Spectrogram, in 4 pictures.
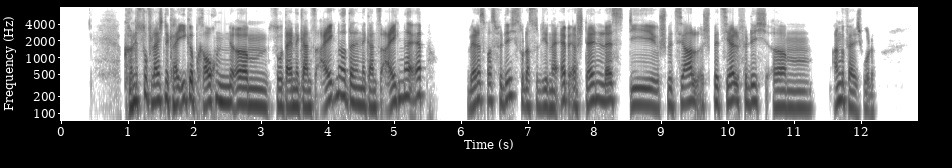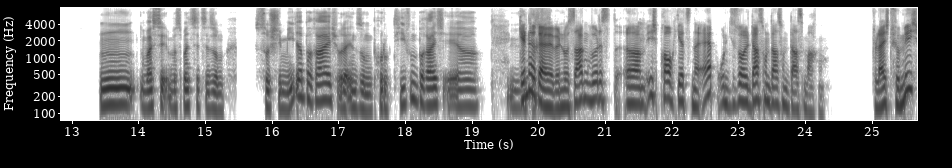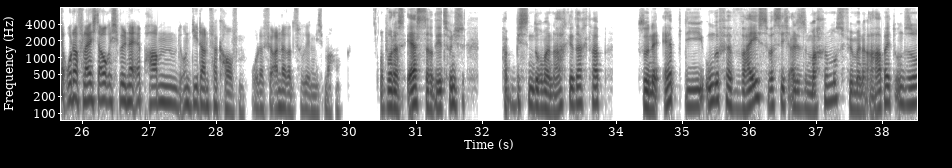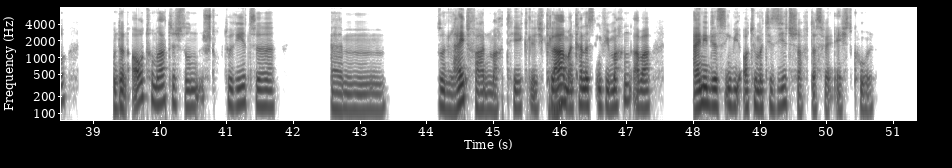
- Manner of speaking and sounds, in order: none
- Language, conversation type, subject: German, podcast, Welche Apps erleichtern dir wirklich den Alltag?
